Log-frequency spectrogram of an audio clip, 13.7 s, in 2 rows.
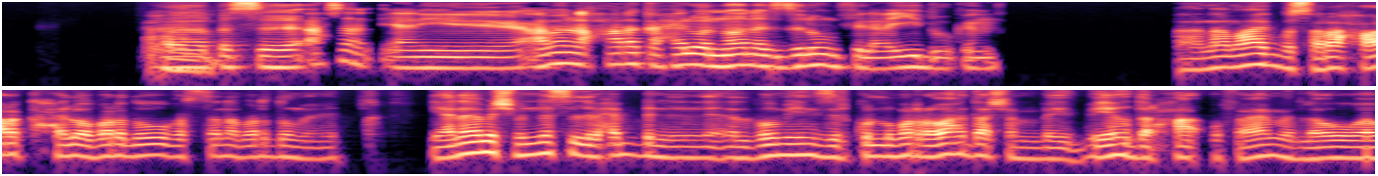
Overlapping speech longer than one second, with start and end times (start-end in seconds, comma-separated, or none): none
